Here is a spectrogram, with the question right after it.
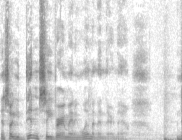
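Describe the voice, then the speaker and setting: The speaker talks at a very slow pace. Audible room echo is present. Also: man. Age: 70s. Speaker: radio show host. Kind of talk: casual chat. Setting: studio.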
